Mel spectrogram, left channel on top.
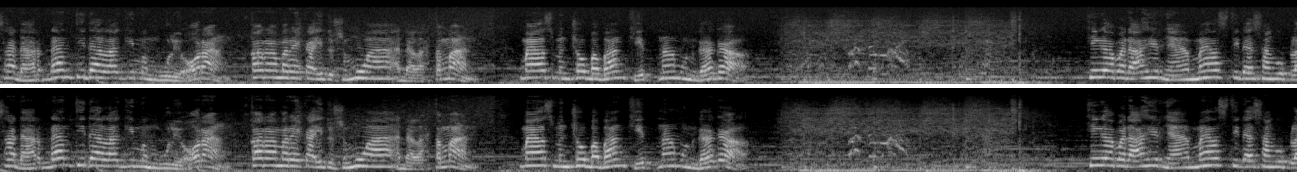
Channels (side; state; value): left; noise; hiss, 28 dB below the sound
